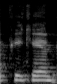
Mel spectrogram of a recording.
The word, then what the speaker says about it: pecan: of fun with the peon pie pecan peon however way you prefer to say it right I've heard it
